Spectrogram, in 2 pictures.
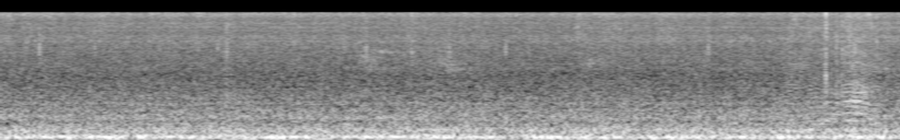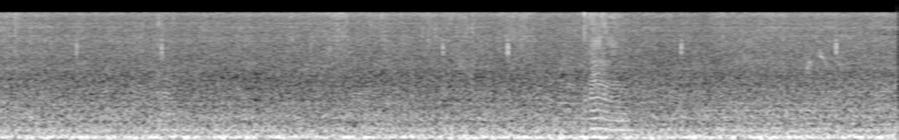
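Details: Japanese honey bees at a backyard hive in Japan: an even, low humming drone throughout, with two brief wavering whines around the middle and end as single bees pass close.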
